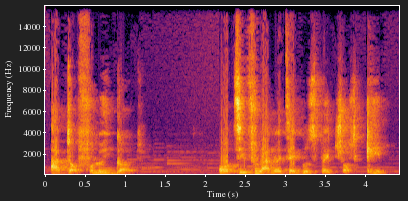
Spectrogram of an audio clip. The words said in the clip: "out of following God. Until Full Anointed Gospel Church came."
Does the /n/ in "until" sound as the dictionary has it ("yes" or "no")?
no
